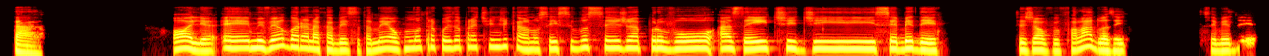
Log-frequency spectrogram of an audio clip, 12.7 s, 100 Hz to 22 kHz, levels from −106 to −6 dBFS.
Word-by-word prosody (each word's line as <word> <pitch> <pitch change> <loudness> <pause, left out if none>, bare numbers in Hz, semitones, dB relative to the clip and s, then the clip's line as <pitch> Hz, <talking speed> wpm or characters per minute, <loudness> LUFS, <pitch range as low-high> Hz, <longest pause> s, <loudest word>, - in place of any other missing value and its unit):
Tá. 135 -5 +1 1.3
Olha, 185 -5 +3
eh, 220 0 +2
me 225 0 +4
veio 235 +5 +3
agora 240 -4 +1
na 200 -1 +1
cabeça 175 -3 -3
também 180 +6 -2
alguma 210 +1 -1
outra 235 +1 -5
coisa 225 0 -2
pra 235 +1 -5
te 235 +2 -9
indicar. 245 -3 -3
Eu 190 - -1
não 190 0 -3
sei 200 +2 -2
se 210 - -10
você 225 +1 -2
já 220 0 0
provou 215 0 +2
azeite 210 +1 +1
de 205 +1 +2
CBD. 190 -4 +3 0.7
Você 180 - -2
já 180 +1 +1
ouviu 165 -1 -4
falar 185 +11 0
do 180 -7 +1
azei 165 0 0 0.8
CBD? 170 - -3
205 Hz, 150 wpm, -23 LUFS, 185-220 Hz, 1.3 s, me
